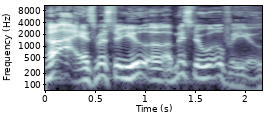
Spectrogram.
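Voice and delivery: radio disc jockey voice. Asking another speaker if they used it, then performing the line in a disc jockey voice. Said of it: "Did you do the disc jockey voice?".

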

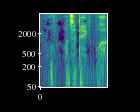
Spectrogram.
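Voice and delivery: soft, voiceless, laughing whisper.

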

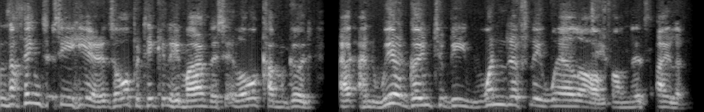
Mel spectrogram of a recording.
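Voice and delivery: ordinary delivery

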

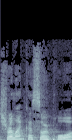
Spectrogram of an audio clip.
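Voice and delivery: slow, deliberate, careful read-out. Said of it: "do you want me to say it slowly again".

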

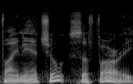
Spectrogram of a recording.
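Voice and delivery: slow, carefully spaced, slowed-down words.

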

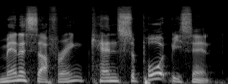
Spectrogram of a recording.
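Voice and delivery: ordinary delivery

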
